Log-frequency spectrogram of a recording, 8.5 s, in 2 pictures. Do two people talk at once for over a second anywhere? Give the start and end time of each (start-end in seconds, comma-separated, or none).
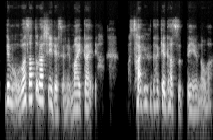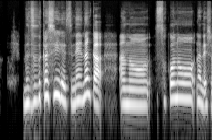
none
